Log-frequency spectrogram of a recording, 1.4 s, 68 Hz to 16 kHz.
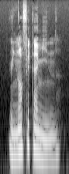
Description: Ääntäminen
Synonyymit amphé speed amphét Ääntäminen France Tuntematon aksentti: IPA: /ɑ̃.fe.ta.min/ Haettu sana löytyi näillä lähdekielillä: ranska Käännös Substantiivit 1. amfetamiini Suku: f .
